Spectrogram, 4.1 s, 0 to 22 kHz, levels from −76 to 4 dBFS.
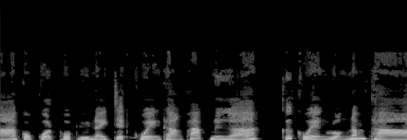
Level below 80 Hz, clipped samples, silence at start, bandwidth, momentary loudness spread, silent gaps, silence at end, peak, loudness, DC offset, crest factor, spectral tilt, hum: -48 dBFS; under 0.1%; 0 s; 14 kHz; 4 LU; 2.65-2.78 s; 0 s; -8 dBFS; -23 LUFS; under 0.1%; 16 dB; -5 dB/octave; none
